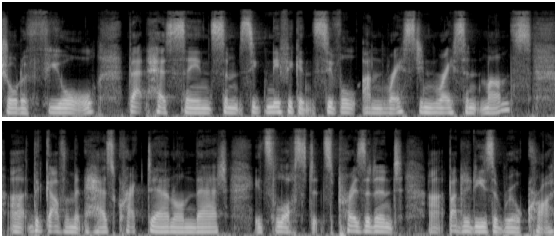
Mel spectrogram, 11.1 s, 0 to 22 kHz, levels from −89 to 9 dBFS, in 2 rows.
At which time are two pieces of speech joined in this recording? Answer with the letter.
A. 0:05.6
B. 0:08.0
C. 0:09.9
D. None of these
C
